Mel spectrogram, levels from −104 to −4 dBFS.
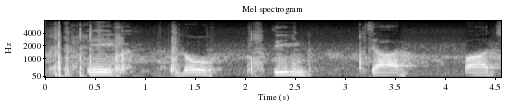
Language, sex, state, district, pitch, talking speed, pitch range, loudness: Hindi, male, Haryana, Rohtak, 135 Hz, 65 wpm, 130-140 Hz, -14 LUFS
